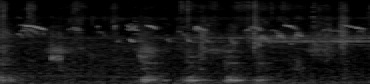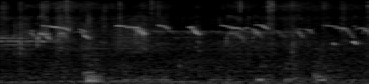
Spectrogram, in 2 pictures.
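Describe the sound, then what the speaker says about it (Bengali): Native hens with their chicks clucking in a backyard poultry setup: repeated short clucks and high peeping from chicks, fairly close and steady, with occasional louder bursts and no speech. "দেখেন এখানে মুরগি আছে দেশি মুরগি বাচ্চা সহ"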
